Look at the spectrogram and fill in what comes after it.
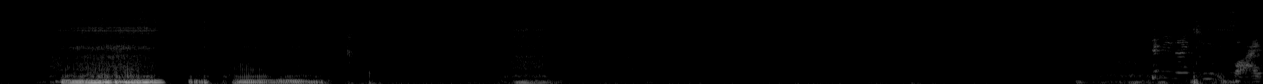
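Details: Dog snoring louder than the TV: loud, low rumbling snores from a sleeping dog, several in a row with quieter breaths between, and faint television sound at the end.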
